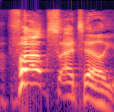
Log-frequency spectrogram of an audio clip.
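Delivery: hacky comedian punchline voice. Explaining why they read a title with an exclamation point, in a hacky comedian voice. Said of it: "it sounds like a hacky comedian punching up their jokes".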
